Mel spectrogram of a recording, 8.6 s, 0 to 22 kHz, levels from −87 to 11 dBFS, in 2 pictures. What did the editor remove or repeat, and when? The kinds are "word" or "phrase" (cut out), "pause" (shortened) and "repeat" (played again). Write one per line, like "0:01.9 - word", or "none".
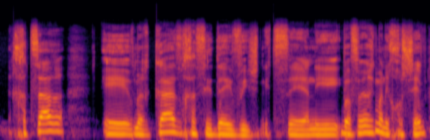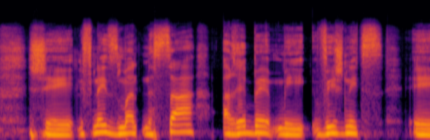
0:01.3 - word
0:03.4 - word
0:03.7 - word
0:05.6 - word

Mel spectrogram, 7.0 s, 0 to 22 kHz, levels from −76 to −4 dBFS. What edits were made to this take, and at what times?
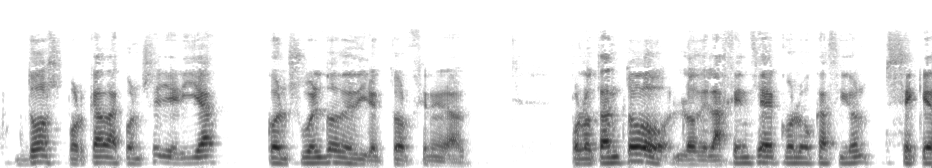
none

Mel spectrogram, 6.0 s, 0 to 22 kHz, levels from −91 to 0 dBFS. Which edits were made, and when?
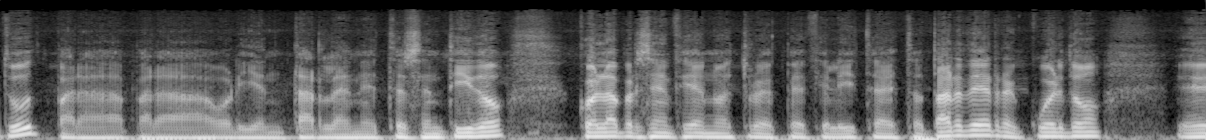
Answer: none

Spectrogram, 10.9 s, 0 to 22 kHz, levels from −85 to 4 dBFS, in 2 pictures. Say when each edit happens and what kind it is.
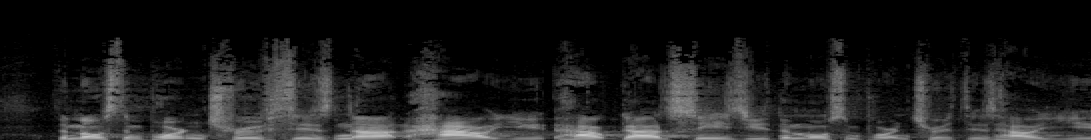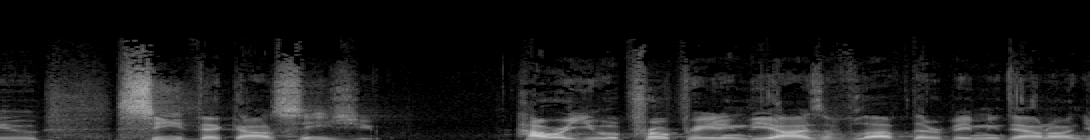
none

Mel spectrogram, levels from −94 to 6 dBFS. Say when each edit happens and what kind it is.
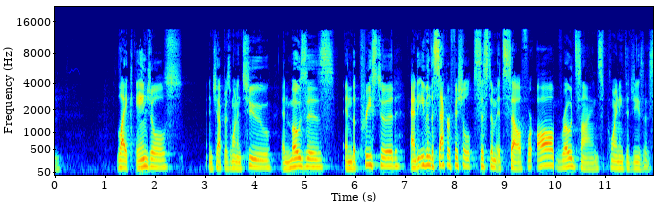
0:05.7 - pause
0:07.0 - pause
0:10.0 - word

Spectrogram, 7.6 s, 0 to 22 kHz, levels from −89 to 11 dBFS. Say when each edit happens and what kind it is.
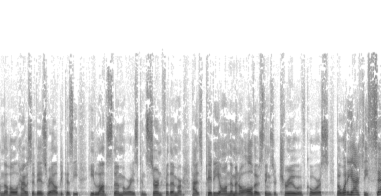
0:06.7 - pause

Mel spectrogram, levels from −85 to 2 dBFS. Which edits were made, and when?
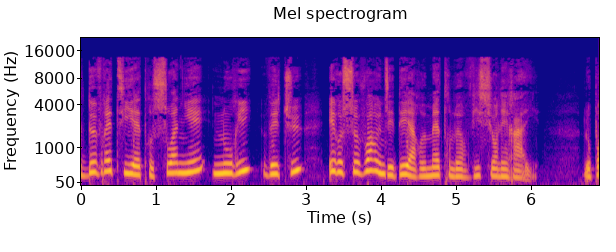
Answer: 0:04.1 - phrase

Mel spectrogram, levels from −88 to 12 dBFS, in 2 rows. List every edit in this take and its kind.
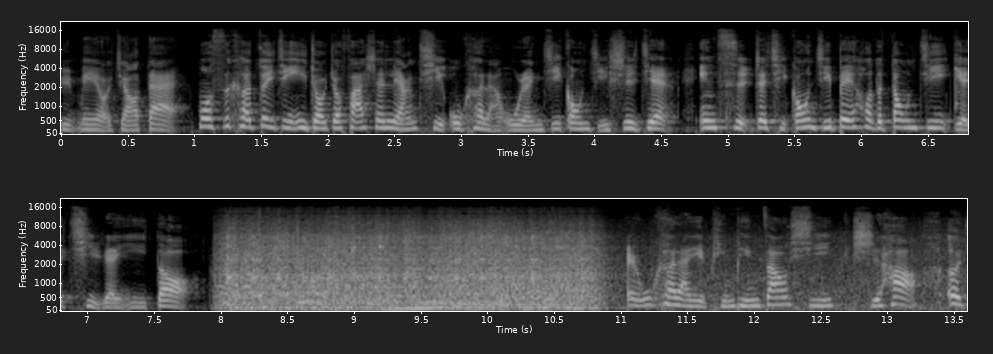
0:00.9 - pause

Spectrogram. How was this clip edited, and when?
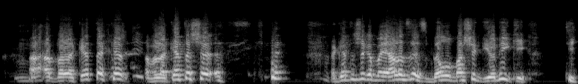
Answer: none

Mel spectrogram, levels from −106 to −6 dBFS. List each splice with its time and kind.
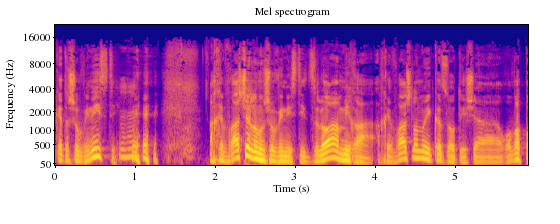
0:03.2 - word

